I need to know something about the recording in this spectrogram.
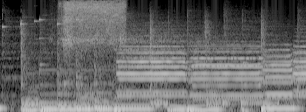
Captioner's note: hairspray hissing; lively music continues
